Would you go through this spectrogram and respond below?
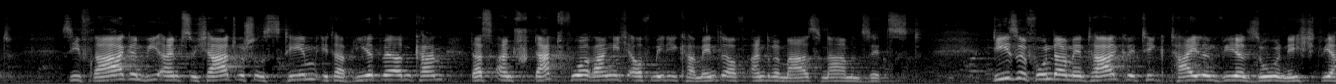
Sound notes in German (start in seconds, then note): none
